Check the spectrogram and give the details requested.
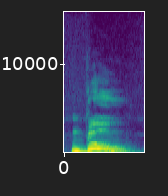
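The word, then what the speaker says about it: grow: है ओ ग्रो तो जब हम इसको प्रोनाउंस करेंगे तो कैसे प्रोनाउंस करेंगे ग्रो ठीक है लास्ट प हल्का सा हम उ को बोल रहे हैं ठीक है इसमें जो लेटर ओ और डब्लू है ये दोनों साथ मिलकर ओ साउंड को बना रहे हैं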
